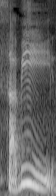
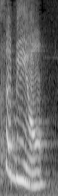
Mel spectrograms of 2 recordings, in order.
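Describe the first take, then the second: First: The ending is silent, with no nasal vowel. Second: The ending is pronounced as a nasal vowel. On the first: The speaker calls it right. "alors il se prononce il s'habille" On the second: The speaker calls it wrong. "Ce n'est pas s'habillant"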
